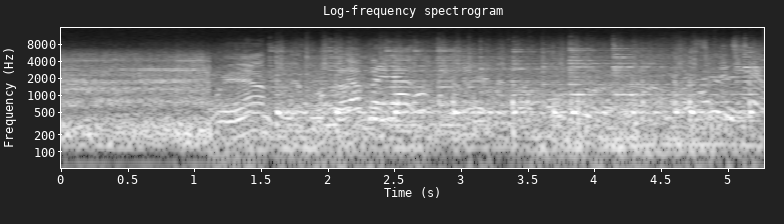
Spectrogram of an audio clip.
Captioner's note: indistinct chatter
